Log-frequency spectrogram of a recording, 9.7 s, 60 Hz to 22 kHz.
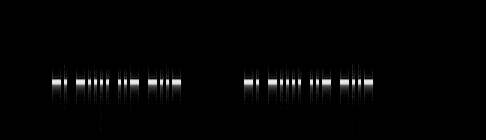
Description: Morse code, heard as a keyed tone, about 20 wpm, 700 Hz. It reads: N6UX N6UX
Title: USA Call Signs - 4 Characters - Repeated 2x - 20wpm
